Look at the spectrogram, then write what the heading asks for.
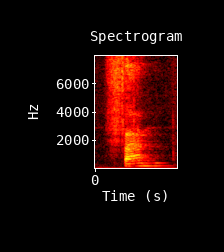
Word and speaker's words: femme: devant la lettre M cela dit on prononce pas toujours en quand c'est suivi par un deuxième m par exemple le mot femme ou mental ou le prénom Emmanuel encore on ne prononce pas en donc pas toujours exemple avec les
